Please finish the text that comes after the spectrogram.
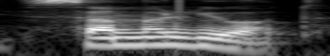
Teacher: l'accent tonique tombe toujours sur le yo.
